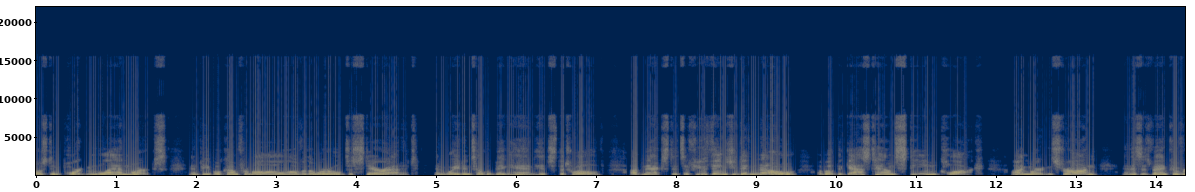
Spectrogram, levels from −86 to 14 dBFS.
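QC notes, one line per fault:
Throughout, interleaved audio read as planar: each 22 ms block of alternating left-right samples is split into halves played side by side at half speed, so the speech drops an octave, sounds doubled and choppy, and is chopped at the 45.9 Hz block rate.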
